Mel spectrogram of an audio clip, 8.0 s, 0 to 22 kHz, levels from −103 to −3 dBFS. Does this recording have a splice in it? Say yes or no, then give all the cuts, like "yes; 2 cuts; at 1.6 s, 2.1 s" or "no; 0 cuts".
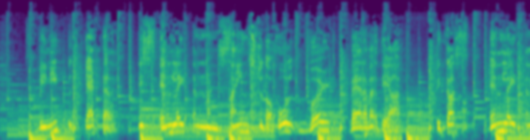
no; 0 cuts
